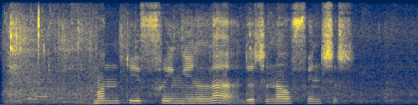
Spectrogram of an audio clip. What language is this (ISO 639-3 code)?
jav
